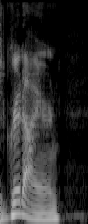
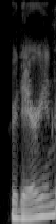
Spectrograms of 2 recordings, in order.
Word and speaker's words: gridiron: You know, people refer to a football field as gridiron, and she told me during the break, how did you pronounce it? – I think I said gridiron. – Gridarian? – Gridarian or something like that. Added like an extra I.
